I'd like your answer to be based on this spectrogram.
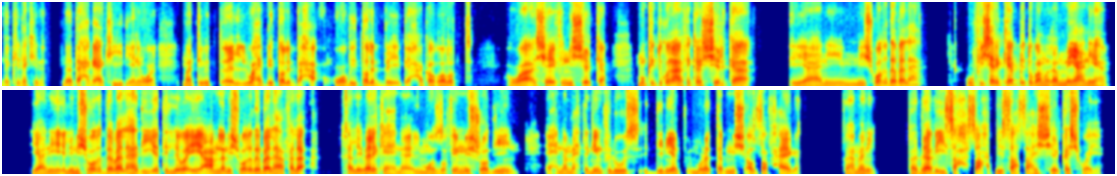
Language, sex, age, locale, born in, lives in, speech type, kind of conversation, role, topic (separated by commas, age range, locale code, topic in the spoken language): Arabic, male, 25-29, ar-EG, Egypt, Egypt, conversation, podcast, guest, بتحس إن صوت الموظفين بيوصل لإدارة شركتك؟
